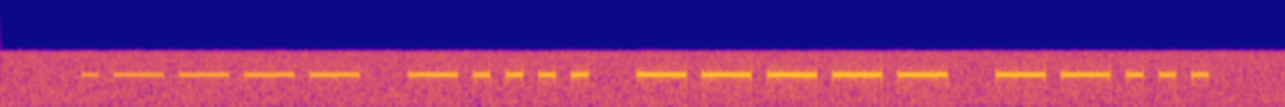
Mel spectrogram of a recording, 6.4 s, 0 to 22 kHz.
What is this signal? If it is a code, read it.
Morse code, heard as a keyed tone, about 15 wpm, 1250 Hz. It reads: 1607
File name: Shindaisat cw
